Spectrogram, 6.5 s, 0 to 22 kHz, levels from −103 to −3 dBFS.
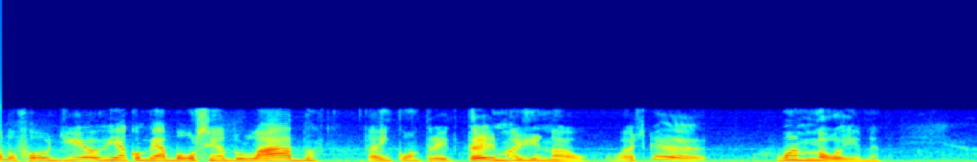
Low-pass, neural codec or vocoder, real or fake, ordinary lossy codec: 7.2 kHz; none; real; none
